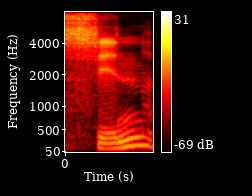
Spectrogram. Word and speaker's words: S1N: The last time we had a Radiant was Sin, or S1N is how it's spelled.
